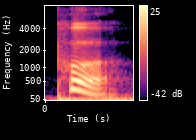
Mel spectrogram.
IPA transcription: pʊ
